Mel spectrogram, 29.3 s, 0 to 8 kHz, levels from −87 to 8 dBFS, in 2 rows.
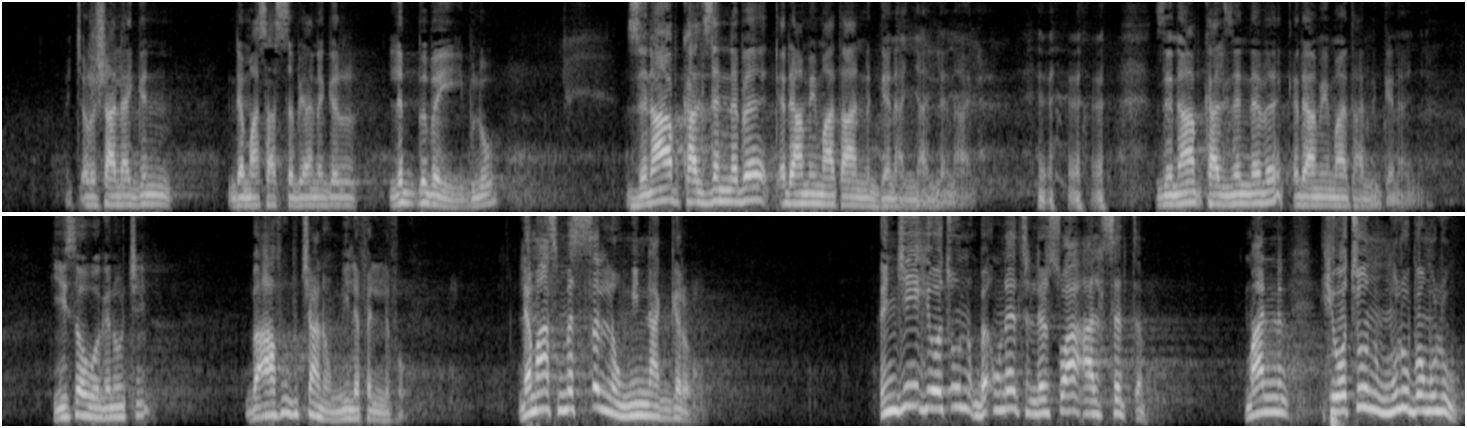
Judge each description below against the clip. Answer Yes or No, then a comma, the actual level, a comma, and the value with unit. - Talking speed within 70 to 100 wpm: Yes, average, 80 wpm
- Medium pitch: Yes, medium, 145 Hz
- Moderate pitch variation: No, wide, 8.7 semitones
